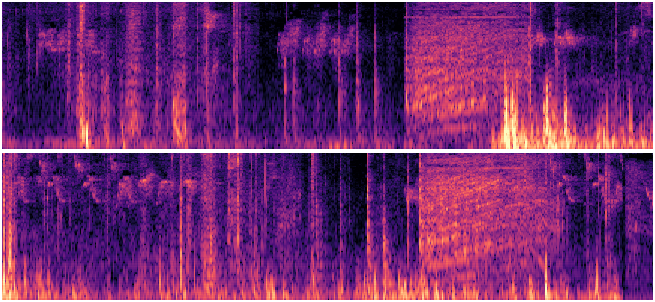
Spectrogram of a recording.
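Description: A power drill drives short one-inch screws through fender washers into a tarp on a chicken tractor, with several brief whirring bursts close by between small knocks and handling sounds.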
